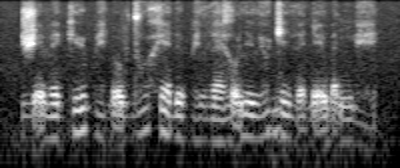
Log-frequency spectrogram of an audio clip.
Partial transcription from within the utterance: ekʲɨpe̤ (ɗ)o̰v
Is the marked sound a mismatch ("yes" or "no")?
no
